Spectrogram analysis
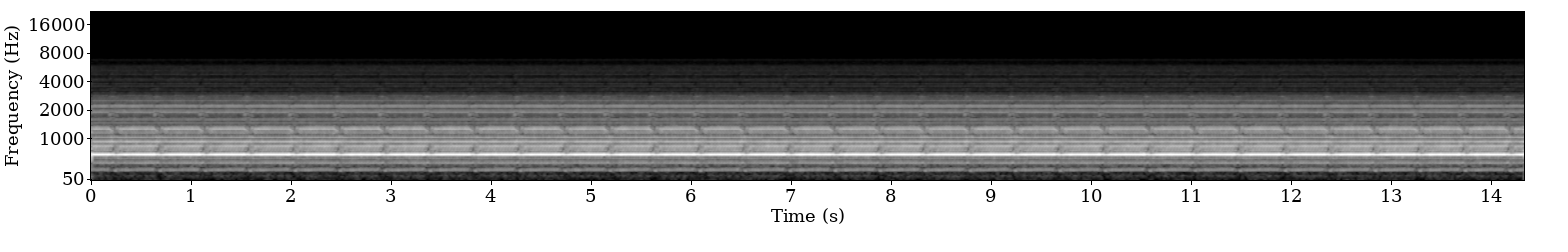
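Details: Sample MRI scanner sounds to prepare patients: loud, steady, rhythmic mechanical buzzing and knocking at about 130 pulses a minute, typical of an MRI sequence; MRI scanner noise.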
